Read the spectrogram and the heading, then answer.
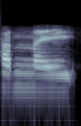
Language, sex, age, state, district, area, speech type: Bodo, female, 30-45, Assam, Baksa, rural, conversation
